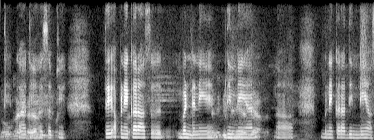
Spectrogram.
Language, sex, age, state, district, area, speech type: Dogri, female, 30-45, Jammu and Kashmir, Samba, urban, spontaneous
